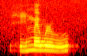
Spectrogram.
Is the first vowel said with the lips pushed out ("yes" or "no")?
no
